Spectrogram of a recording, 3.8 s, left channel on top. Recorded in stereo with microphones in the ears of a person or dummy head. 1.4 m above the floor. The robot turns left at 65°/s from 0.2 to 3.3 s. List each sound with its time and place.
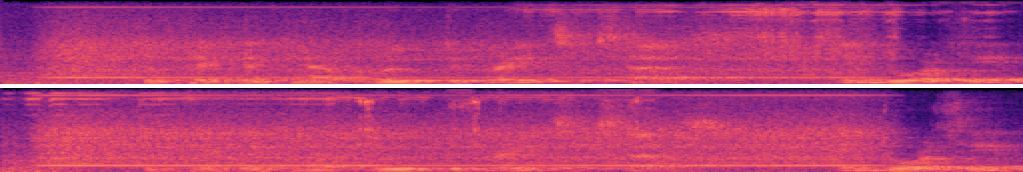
0.5 s a man speaking: 115° left, 1.2 m; by 3.8 s 65° right, 1.2 m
